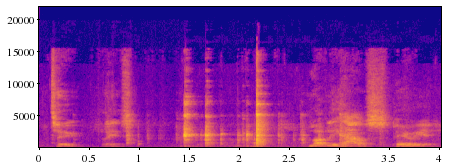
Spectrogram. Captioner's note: cups clinking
